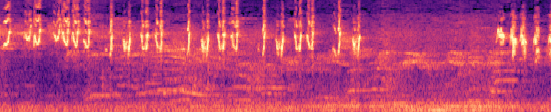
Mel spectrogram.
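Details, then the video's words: Training song of a long-tailed shrike with fill-ins from cililin, fighting sparrow, lovebird, tengkek and kapas tembak: clusters of sharp, high chirping notes in uneven bursts, a quiet gap, then a final quick flurry. "MASTERAN CENDET ISIAN CILILIN, GREJA TARUNG, LOVE BIRD, TENGKEK, KAPAS TEMBAK"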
